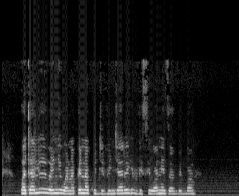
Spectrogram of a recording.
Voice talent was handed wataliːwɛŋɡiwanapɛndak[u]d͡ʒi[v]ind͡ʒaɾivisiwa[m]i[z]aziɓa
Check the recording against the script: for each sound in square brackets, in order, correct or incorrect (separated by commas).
correct, correct, incorrect, correct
